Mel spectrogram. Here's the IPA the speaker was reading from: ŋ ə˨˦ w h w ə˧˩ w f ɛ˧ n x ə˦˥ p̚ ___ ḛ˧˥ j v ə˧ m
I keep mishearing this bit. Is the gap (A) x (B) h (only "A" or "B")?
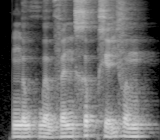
A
